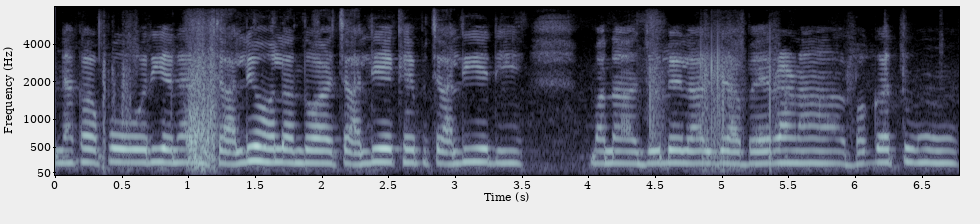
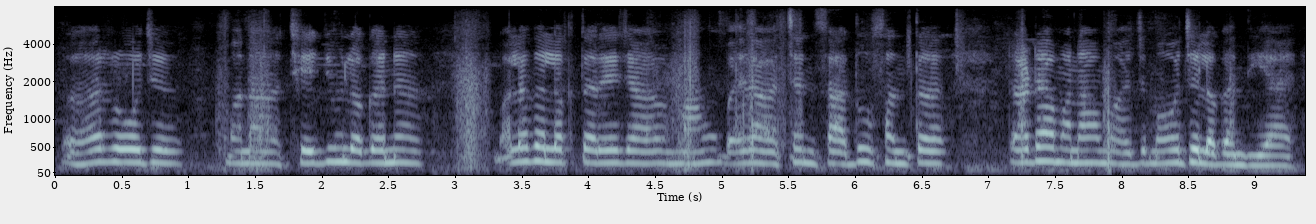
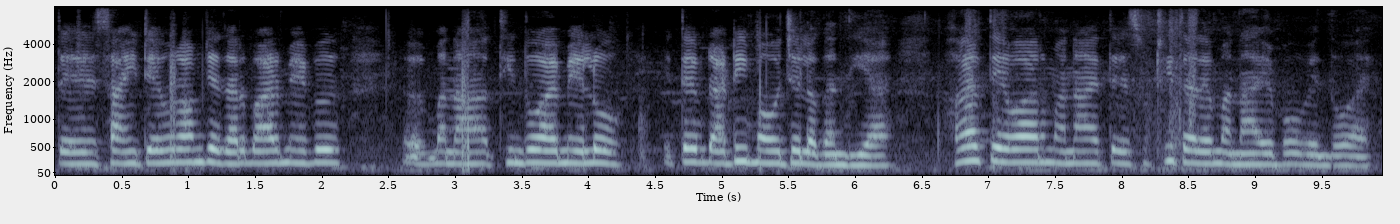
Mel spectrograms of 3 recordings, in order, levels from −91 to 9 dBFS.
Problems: constant background noise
